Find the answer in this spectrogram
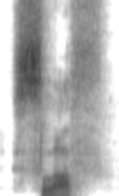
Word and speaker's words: slough: The reason I put it in the middle here is because this word actually has 2 meanings, each one pronounced differently. Slough, slough.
